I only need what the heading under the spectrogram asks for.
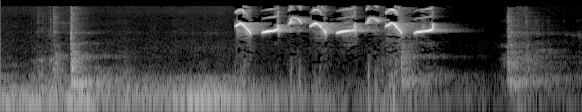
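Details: Cinereous tit (gelatik batu) singing vigorously: after a low rumbling background, six loud, high, piercing two-part whistles come in fast succession, then silence and a faint knock.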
